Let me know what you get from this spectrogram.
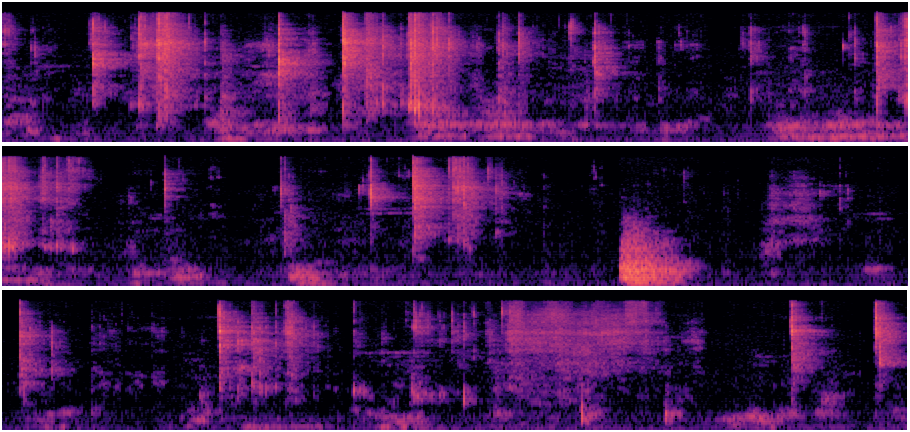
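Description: People chewing food close to the microphone: irregular wet chewing and lip-smacking with short clicks, and one louder, deeper sound just past the middle.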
